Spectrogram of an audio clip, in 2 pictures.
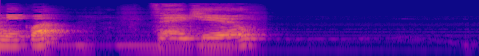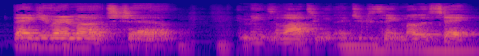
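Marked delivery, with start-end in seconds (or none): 1.5-9.5 low, soft grandmother voice; grandmother, grateful. Acted. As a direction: thank the child quietly in a low voice. Plays Grandma Niqua thanking the child.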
